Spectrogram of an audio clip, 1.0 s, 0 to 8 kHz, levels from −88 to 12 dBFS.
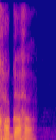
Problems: none marked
